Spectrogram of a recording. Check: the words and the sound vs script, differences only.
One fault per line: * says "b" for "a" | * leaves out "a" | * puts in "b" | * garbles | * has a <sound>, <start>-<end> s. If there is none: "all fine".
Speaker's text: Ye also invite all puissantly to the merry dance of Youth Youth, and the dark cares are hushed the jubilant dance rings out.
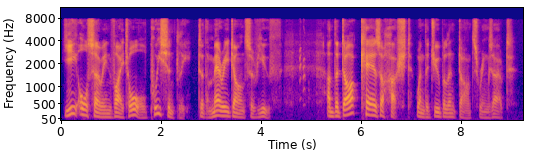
* leaves out "Youth"
* has a chirp, 4.8-5.0 s
* puts in "when"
